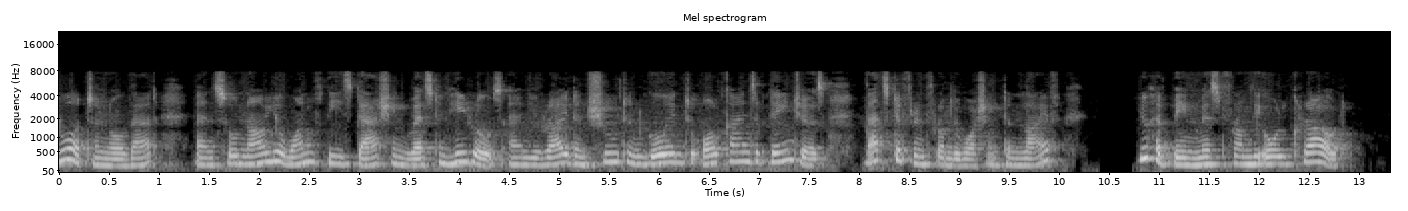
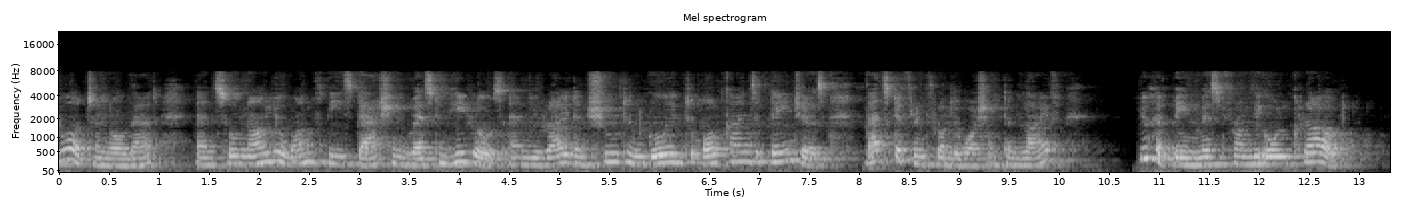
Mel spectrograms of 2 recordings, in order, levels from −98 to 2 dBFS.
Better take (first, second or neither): first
